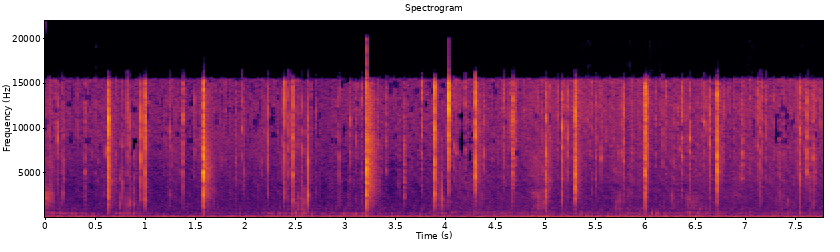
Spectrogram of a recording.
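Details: Kitten and mother cat, cream coloured, sleeping side by side before a fireplace on a quiet night, purring; continuous deep low rumble with intermittent snapping crackles of firewood, no music.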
